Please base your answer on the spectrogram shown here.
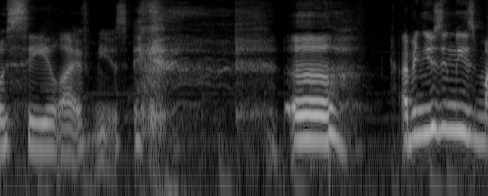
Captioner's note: laughing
